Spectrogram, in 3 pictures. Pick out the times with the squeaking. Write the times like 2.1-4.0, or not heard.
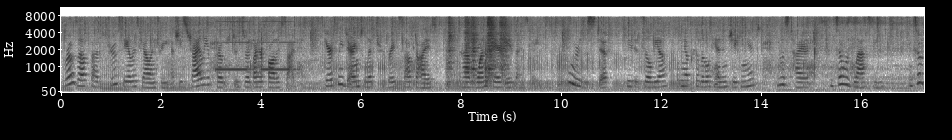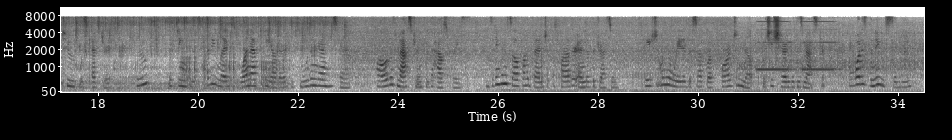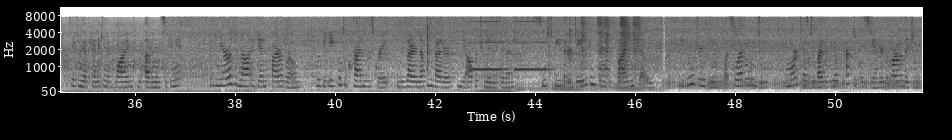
7.7-9.0, 19.6-21.9, 44.9-46.2.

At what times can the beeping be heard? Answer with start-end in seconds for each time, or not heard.
3.1-4.6, 31.1-33.0, 42.6-44.4.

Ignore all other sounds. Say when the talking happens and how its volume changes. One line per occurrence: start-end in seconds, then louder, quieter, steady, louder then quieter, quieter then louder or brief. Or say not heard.
0.0-51.7 steady.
